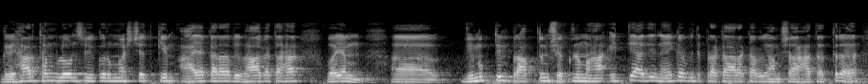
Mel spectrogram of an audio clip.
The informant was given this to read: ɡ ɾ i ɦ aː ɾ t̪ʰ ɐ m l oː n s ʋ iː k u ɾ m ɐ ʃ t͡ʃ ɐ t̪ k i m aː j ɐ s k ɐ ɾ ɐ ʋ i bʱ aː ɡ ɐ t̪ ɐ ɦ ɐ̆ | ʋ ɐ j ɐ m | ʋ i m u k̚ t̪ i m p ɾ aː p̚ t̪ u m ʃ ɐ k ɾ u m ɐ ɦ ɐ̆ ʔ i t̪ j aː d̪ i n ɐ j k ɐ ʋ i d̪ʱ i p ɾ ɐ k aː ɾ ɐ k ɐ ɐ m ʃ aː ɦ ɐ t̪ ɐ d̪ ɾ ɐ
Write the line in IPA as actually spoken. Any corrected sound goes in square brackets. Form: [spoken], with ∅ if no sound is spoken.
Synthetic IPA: ɡ ɾ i ɦ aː ɾ t̪ʰ ɐ m l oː n s ʋ iː k u ɾ m ɐ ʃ t͡ʃ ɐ t̪ k i m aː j ɐ [∅] k ɐ ɾ ɐ ʋ i bʱ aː ɡ ɐ t̪ ɐ ɦ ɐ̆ | ʋ ɐ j ɐ m | ʋ i m u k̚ t̪ i m p ɾ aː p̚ t̪ u m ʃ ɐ k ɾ u m ɐ ɦ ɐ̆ ʔ i t̪ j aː d̪ i n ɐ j k ɐ ʋ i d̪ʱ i p ɾ ɐ k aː ɾ ɐ k ɐ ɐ m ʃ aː ɦ ɐ t̪ ɐ [t̪] ɾ ɐ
